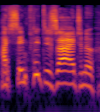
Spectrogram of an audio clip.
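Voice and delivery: nervous, cowed plea; frightened pleading. A narrator's reading. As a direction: stammer out an excuse to an angry lord. Officer pleads while being choked.

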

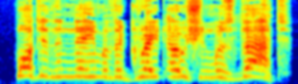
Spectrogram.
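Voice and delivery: high, loud outcry of shock; alarmed cry. A narrator's reading. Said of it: "cried Sobek".

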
